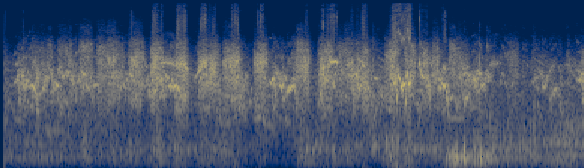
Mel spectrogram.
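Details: Several budgerigars chirping while eating food: dense, continuous chattering of scratchy squawks and warbles, high-pitched and overlapping, with brief dips in loudness.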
